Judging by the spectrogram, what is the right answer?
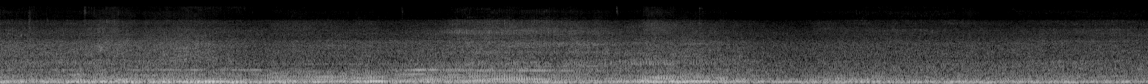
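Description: Steady low rumble of road traffic and motor engines, with faint short tones mixed in about four to five seconds in.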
